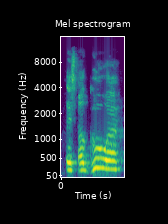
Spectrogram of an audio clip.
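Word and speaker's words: Ogugua: I'll tell you his name right now because I pronounced it earlier today. It's Ogua Anunoby.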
